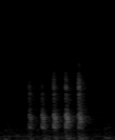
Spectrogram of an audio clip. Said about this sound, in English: Does the person at the door knock forever? They eventually go away, don't they?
